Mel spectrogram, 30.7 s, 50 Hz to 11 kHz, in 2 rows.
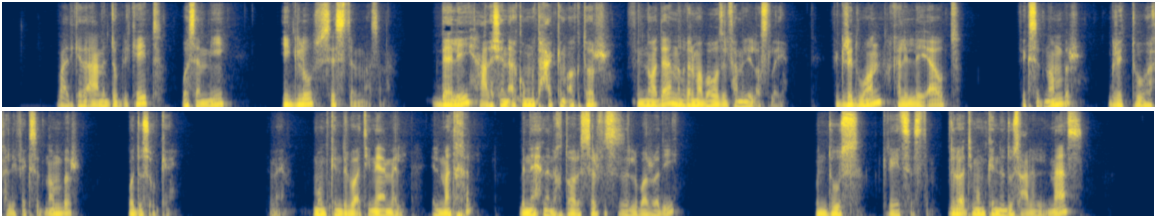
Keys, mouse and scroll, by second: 1.2 click, 2.5-5.5 typing, 5.3 click, 7.3 click, 11.9 click, 13.5 click, 14.6 click, 15.3 click, 17.0 click, 22.3 click, 23.4 click, 25.0 shift+middle click, 25.8 click, 27.2 click, 28.7 click, 29.4 click, 30.6 right click.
